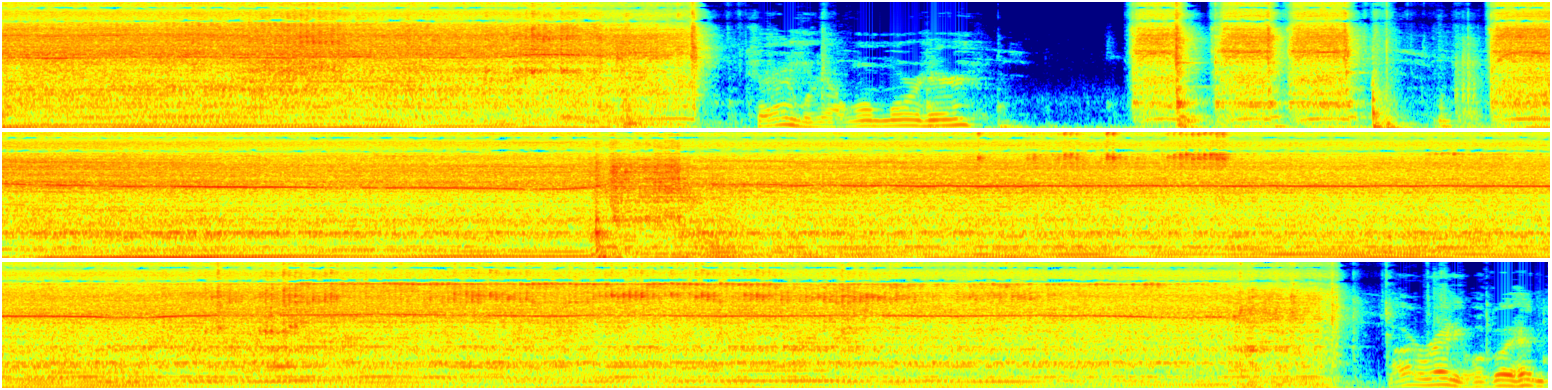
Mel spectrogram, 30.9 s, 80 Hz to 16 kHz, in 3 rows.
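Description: Cordless drill boring 5/16-inch holes through a generator's thin-walled tubular frame: a steady high whine for about four seconds, then, after a pause broken by a few clicks, a second long run of about twenty seconds that stops just before the end.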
